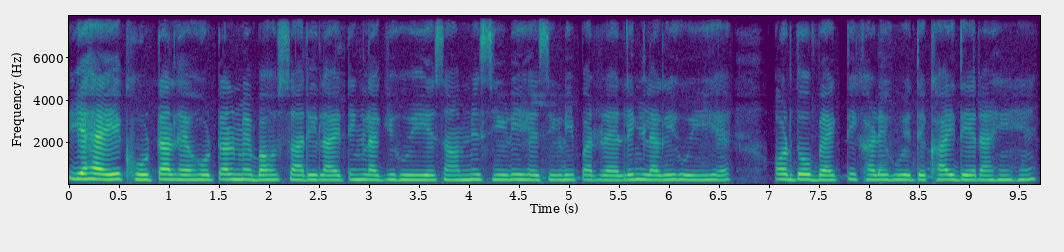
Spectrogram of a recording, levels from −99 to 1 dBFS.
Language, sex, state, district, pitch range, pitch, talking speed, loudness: Hindi, female, Uttar Pradesh, Budaun, 225-235 Hz, 230 Hz, 185 wpm, -24 LUFS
